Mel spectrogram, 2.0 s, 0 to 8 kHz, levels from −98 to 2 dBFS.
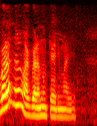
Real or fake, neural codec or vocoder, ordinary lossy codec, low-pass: real; none; none; 7.2 kHz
